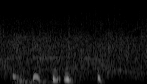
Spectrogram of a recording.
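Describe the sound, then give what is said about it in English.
A burst of applause on the ANK Sports Show, welcoming the co-host, with a handful of uneven, thumping claps standing out over a steady wash of hissy crowd noise. Nobody speaks. “Give her a hand clap, y'all.”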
